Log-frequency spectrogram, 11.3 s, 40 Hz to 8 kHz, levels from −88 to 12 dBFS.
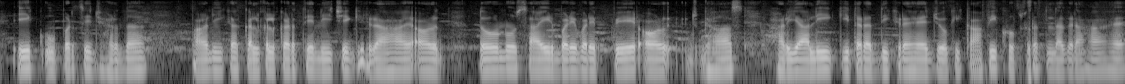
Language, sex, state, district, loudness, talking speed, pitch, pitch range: Hindi, male, Bihar, Araria, -19 LUFS, 185 wpm, 100 Hz, 95-100 Hz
